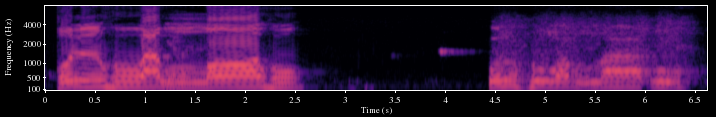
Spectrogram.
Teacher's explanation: Qul hua. Nah, baru digabung dengan lafaz Allah dan lamnya ditebalkan.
